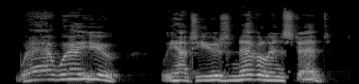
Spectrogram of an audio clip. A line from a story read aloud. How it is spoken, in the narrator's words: Wood was yelling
